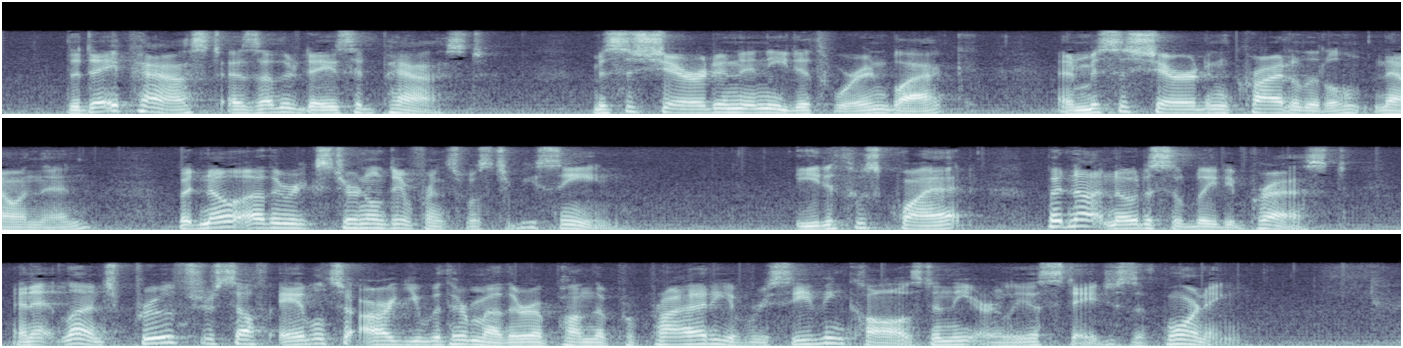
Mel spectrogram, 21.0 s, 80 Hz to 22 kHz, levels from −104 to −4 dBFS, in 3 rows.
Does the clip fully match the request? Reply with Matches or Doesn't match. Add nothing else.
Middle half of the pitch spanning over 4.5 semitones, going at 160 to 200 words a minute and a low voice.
Matches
